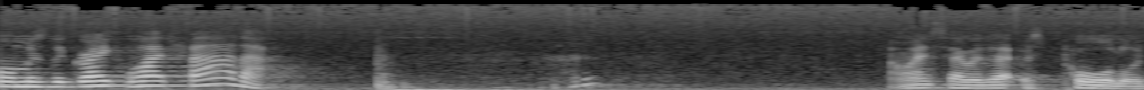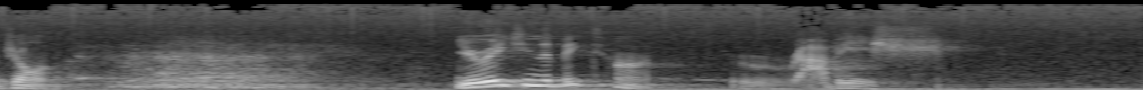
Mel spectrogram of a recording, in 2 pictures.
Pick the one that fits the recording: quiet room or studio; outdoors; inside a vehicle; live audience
live audience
